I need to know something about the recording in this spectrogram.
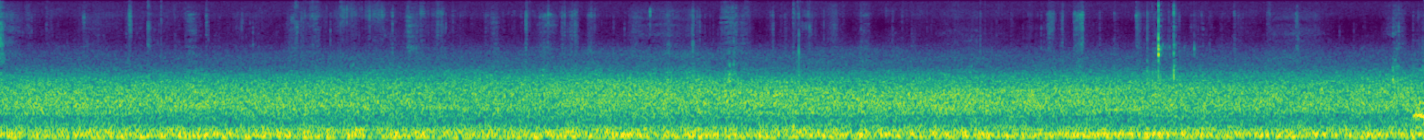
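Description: A steady rushing background noise, with a few light taps and scuffs of footsteps and a small puppy's paws on a hard court surface.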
